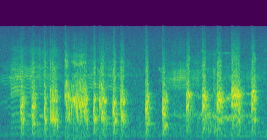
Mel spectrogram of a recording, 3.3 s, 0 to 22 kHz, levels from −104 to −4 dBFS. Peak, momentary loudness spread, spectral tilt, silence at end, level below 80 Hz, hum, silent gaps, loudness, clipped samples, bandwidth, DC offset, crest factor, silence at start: -2 dBFS; 6 LU; -2.5 dB/octave; 0 s; -54 dBFS; none; none; -13 LUFS; under 0.1%; 10.5 kHz; under 0.1%; 12 dB; 0.05 s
